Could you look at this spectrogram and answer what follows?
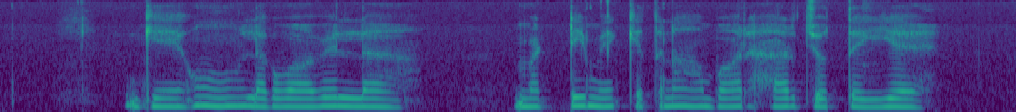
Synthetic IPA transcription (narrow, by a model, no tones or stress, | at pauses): ɡeːɦũləɡwaːʋelɛ | məʈːimẽkɪt̪naːbaːɾhəɾd͡ʒoːt̪eiɛː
